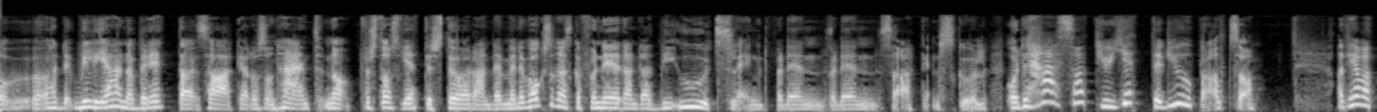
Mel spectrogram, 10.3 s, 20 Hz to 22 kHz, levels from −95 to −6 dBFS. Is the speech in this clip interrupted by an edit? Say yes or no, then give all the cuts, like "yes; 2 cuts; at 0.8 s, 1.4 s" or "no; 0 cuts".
yes; 4 cuts; at 3.0 s, 6.2 s, 7.5 s, 9.0 s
